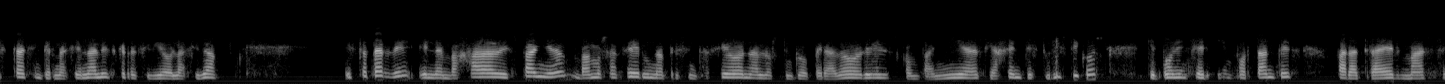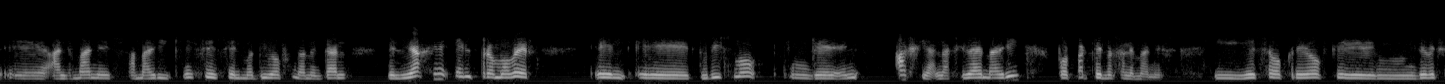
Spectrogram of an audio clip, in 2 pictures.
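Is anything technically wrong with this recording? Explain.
No, nothing technically wrong stood out on listening to this audio.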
